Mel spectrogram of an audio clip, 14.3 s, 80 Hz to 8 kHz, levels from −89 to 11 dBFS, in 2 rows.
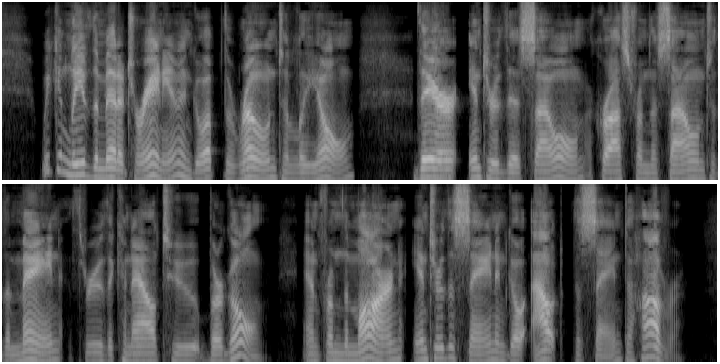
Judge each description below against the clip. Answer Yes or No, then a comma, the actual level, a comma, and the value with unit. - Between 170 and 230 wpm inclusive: Yes, average, 175 wpm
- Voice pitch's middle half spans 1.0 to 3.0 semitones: No, average, 3.4 semitones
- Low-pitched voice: Yes, low, 125 Hz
